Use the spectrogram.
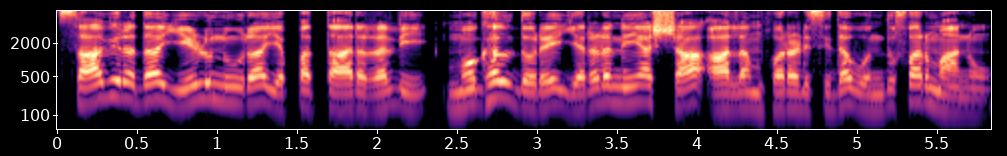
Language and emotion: Kannada, neutral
